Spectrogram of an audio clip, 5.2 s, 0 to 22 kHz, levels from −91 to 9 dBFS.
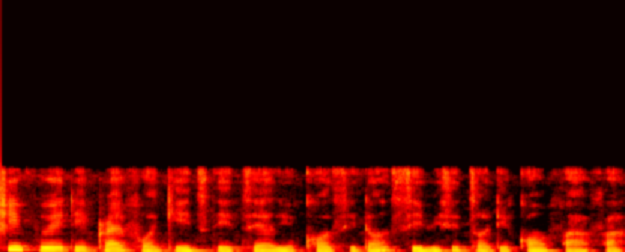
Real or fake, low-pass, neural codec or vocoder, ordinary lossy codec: real; 7.2 kHz; none; none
